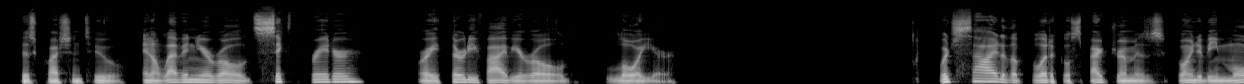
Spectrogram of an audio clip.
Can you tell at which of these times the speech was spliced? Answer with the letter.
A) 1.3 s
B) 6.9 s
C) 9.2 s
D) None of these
A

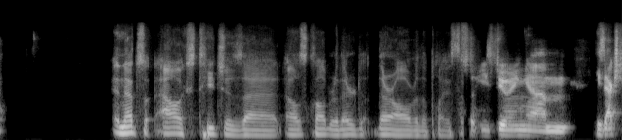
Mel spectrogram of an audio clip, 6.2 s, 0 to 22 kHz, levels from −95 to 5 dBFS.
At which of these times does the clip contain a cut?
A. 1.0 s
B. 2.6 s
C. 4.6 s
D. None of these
C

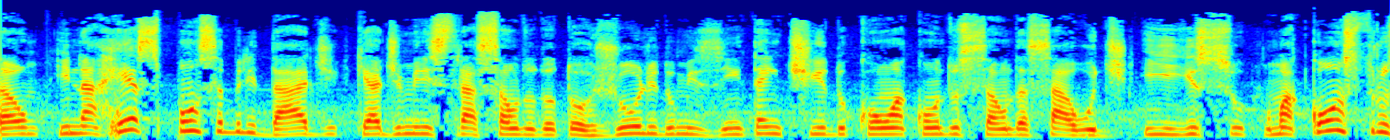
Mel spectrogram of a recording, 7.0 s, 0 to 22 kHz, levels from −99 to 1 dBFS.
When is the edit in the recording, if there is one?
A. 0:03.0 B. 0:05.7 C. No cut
B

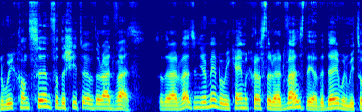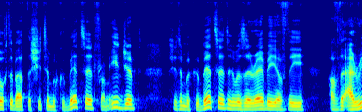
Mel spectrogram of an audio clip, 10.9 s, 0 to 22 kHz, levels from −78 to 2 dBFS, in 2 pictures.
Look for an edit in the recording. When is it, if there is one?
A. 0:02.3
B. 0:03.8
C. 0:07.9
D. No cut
A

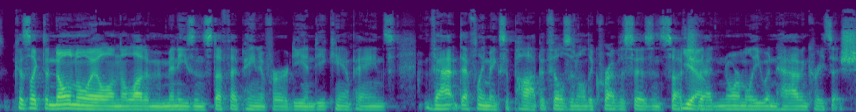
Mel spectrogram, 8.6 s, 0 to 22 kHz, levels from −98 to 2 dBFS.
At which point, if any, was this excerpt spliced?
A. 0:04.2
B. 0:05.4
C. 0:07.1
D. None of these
A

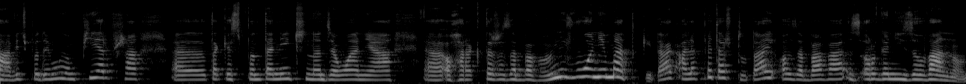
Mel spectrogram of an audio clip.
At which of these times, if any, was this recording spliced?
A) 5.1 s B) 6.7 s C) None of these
B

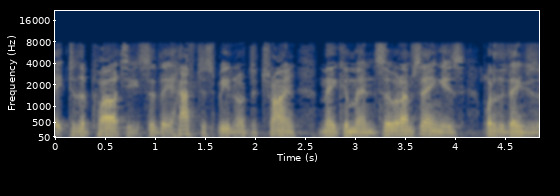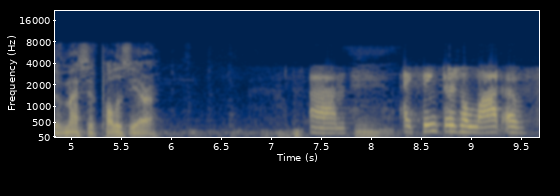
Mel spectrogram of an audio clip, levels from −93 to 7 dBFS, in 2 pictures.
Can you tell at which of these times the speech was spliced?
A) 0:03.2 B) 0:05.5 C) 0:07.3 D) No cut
C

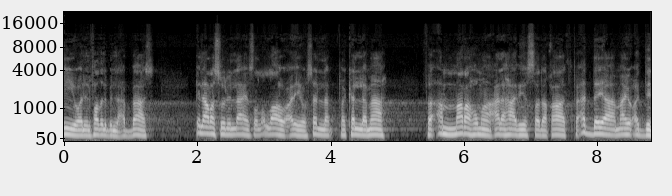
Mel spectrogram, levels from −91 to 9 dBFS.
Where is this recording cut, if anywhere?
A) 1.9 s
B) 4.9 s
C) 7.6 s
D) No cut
C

